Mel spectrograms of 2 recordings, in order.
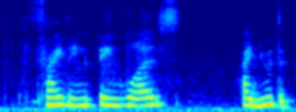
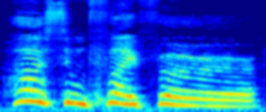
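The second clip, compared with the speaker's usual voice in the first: slow, loud giant voice; Cyclops voice; 7 dB louder, much slower than usual. Acted. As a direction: drag the name out like a brutish giant.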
